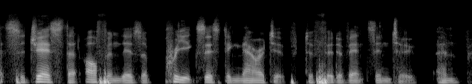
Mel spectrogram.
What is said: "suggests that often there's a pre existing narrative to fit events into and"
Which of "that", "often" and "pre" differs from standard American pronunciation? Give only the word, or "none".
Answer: none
